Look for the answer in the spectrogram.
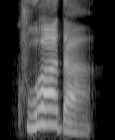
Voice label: "Guhada", Korean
